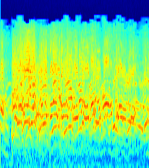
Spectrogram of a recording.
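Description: Several people laughing loudly together, their voices overlapping.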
